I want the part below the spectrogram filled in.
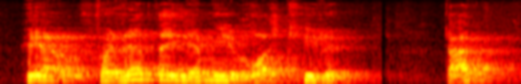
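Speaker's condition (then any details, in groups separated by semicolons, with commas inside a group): Brain injury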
